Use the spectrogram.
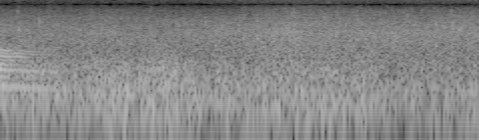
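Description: Strong wind blowing over the sea at an anchorage off Barbuda, a constant loud roar with heavy buffeting across the microphone and no break or voices.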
